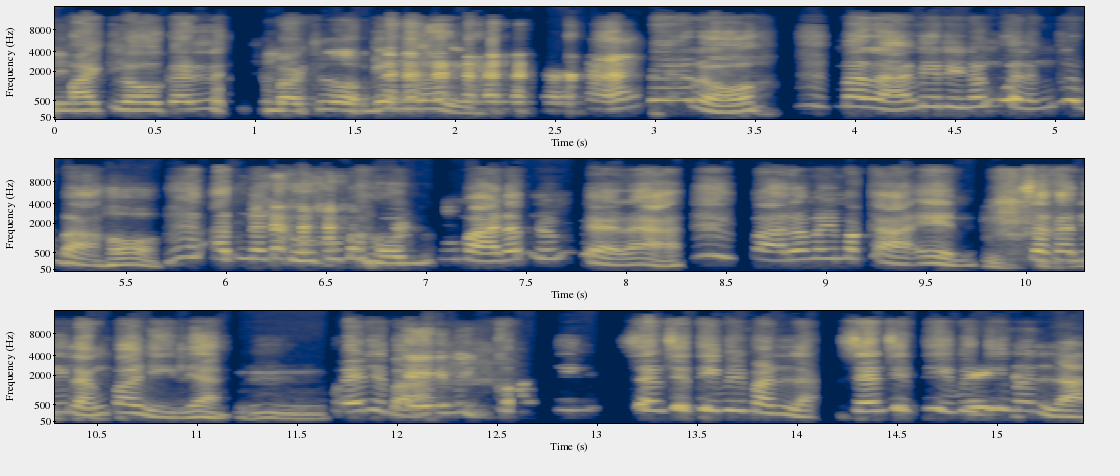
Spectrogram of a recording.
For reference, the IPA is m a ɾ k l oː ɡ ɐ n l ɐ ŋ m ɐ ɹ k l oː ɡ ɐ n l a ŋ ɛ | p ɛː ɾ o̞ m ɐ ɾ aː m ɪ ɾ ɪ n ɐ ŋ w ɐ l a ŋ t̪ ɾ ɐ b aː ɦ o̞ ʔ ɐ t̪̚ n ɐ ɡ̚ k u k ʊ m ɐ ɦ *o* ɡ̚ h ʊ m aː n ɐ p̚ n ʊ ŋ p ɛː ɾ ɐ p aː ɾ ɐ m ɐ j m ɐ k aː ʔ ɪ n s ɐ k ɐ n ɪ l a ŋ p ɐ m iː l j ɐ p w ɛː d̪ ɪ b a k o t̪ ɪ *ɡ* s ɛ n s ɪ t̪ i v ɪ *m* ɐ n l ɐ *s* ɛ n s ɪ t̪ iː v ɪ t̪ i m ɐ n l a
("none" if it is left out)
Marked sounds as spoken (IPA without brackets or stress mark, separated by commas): o, ŋ, m, s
